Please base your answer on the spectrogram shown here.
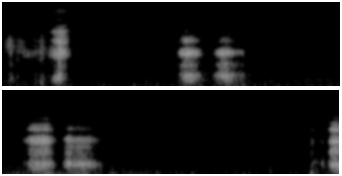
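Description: Five sneeze bursts, two of them in quick pairs, in a quiet room; wet, congested sneezing from a head cold.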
